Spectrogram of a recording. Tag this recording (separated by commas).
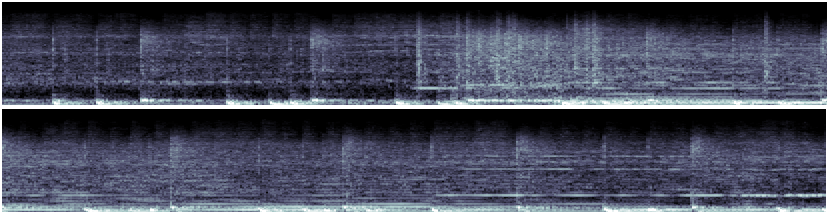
Music, Heavy metal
